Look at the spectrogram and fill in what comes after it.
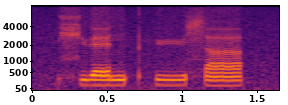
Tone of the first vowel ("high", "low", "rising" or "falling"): high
